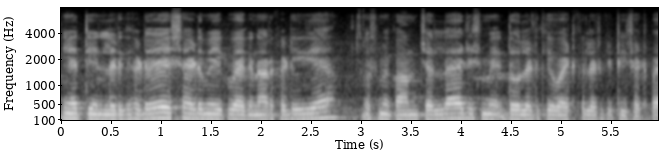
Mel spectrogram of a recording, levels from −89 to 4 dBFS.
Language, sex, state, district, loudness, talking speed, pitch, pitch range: Hindi, male, Uttar Pradesh, Shamli, -17 LUFS, 290 wpm, 120 Hz, 115-130 Hz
